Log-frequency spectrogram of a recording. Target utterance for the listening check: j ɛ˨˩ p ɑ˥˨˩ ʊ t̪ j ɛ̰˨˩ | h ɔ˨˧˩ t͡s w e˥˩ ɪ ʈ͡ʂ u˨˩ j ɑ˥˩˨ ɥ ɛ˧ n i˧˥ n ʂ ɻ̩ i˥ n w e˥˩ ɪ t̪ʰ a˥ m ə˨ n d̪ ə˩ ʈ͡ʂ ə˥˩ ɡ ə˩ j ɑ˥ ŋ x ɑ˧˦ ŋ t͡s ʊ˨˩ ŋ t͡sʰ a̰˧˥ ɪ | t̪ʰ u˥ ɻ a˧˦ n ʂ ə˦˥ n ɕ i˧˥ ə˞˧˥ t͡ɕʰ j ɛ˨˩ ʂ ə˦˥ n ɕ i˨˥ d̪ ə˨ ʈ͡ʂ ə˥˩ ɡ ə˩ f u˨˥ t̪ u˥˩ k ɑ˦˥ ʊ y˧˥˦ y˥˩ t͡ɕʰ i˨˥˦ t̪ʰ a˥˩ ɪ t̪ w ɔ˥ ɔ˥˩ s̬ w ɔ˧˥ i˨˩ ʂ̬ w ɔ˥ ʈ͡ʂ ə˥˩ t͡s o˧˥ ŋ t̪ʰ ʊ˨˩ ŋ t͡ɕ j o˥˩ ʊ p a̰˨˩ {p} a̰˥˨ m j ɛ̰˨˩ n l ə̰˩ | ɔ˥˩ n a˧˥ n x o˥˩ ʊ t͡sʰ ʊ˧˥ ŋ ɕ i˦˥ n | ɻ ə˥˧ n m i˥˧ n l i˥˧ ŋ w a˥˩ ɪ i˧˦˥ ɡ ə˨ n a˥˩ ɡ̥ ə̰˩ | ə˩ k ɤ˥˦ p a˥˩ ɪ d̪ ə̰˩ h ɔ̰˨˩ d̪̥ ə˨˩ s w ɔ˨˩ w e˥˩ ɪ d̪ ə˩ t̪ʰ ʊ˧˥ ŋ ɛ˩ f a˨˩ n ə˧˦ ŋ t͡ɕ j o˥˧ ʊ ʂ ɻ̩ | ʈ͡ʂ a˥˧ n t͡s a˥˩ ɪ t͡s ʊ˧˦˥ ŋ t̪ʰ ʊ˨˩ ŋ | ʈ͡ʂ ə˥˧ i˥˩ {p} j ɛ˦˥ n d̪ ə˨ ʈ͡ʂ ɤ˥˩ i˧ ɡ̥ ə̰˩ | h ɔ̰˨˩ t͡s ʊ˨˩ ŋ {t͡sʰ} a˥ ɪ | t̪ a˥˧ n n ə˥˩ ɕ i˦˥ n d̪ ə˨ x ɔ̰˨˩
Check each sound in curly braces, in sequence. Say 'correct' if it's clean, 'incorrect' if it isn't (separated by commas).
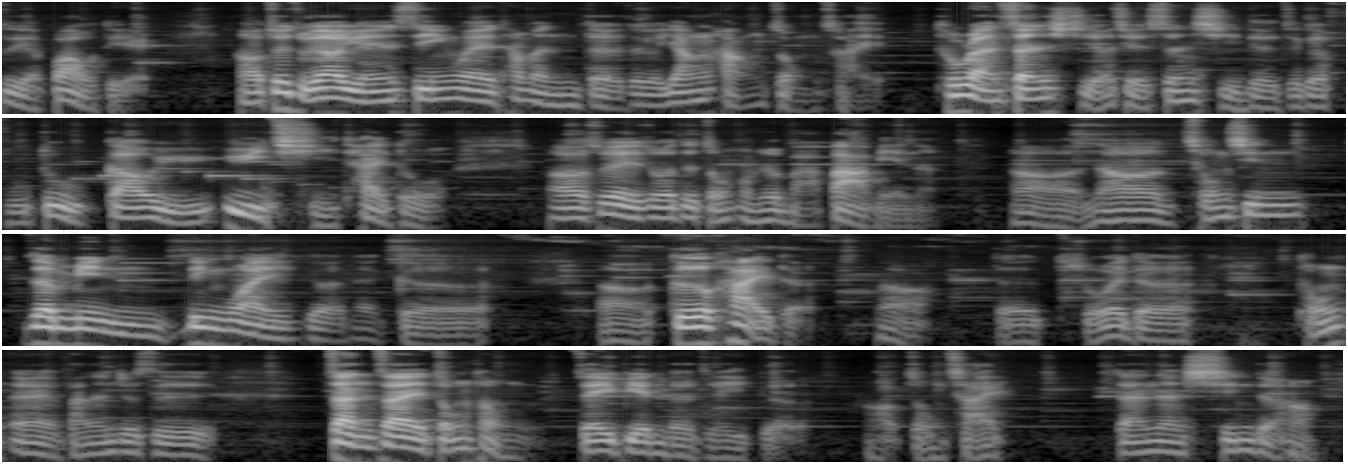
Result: correct, correct, correct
